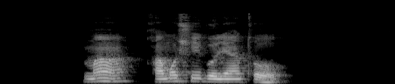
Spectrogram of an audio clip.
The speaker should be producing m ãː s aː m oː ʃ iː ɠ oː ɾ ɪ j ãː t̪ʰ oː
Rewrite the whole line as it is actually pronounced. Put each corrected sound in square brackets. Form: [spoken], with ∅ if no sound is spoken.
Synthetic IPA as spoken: m ãː [x] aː m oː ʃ iː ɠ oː [l] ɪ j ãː t̪ʰ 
